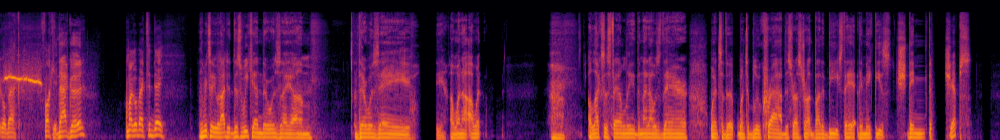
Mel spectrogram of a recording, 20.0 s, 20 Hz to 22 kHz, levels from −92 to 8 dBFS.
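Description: Around 8.11 s there's a burst of packet loss: roughly 60 ms of audio goes missing, and the receiver papers over it by stretching the last sound into a short fading buzz or hiss before jumping ahead. It happens again at 9.85 s (about 60 ms) and at 18.36 s, where the gap is longer, about 120 ms, and the fill never drops to silence.

The longer holes at 8.35 to 8.74 s, 18.60 to 18.93 s and 19.62 to 19.82 s sound like a long network dropout, most likely the stream stalling outright. Each starts with that same fading fill and then goes quiet: about 310 ms of silence in the first, 180 ms in the second and 160 ms in the third. In the first two, roughly 360 ms and 300 ms of sound are lost before playback resumes further along.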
